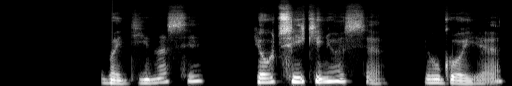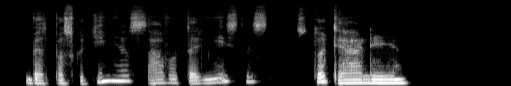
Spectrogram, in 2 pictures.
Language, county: Lithuanian, Vilnius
